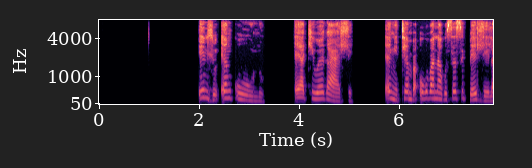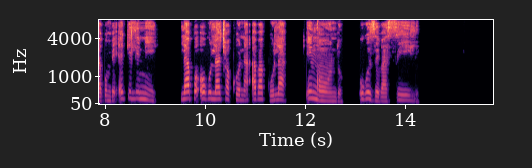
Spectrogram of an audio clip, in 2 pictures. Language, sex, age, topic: North Ndebele, male, 50+, health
